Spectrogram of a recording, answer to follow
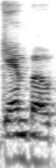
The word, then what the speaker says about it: Gambeaux: from yeah um and thank you for correct uh correctly pronouncing it because i'm studying and listen we are we i am a studied learned human i have class i know that that's bo somebody knows french like and it's not french but i wanted the pronunciation to be that way and i didn't want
